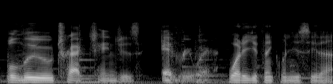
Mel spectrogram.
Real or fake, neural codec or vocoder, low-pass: real; none; 7.2 kHz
